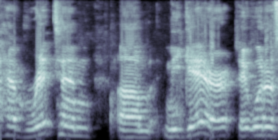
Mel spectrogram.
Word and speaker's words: Niger: actually translated the word but here's the deal nageire means black in greek and that's the truth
